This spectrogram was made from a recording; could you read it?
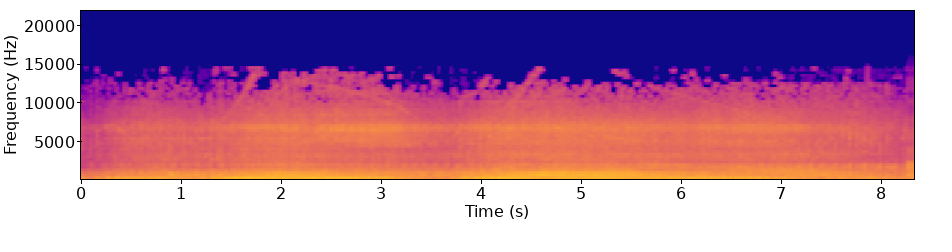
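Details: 2007 Peugeot 307 SW 1.6 HDi 90 with DPF: rough, buzzing lawnmower-like drone rising and falling with two rev blips; abnormal engine noise, cause unclear.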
